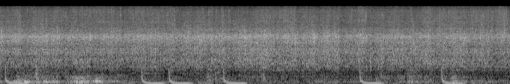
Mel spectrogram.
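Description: Courgette, bell pepper and onion sizzling in hot oil in a frying pan while a wooden spatula stirs them, with a series of soft low knocks and scrapes of the spatula against the pan.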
